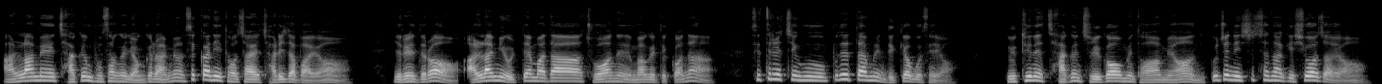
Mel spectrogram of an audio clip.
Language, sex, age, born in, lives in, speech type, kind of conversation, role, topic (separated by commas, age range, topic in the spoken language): Korean, male, 40-44, South Korea, South Korea, read, expert-assistant, expert, 내 몸이 보내는 신호를 일상에서 어떻게 읽고 건강하게 결정할 수 있을까요?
